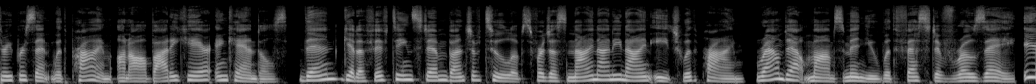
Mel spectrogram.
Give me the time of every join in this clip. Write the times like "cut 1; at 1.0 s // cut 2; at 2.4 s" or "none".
none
